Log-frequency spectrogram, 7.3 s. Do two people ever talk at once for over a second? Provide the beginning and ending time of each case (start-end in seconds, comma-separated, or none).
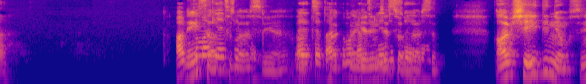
2.3-5.4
